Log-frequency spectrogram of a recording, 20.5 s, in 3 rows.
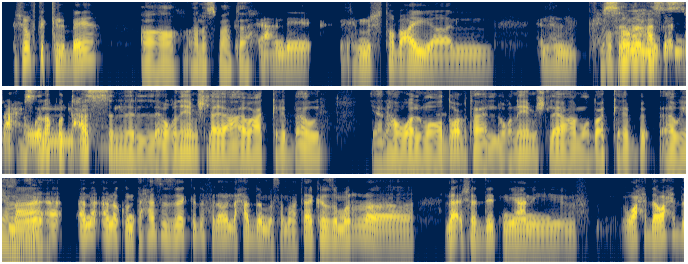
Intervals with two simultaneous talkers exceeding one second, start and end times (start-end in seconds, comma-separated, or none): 6.0-8.1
